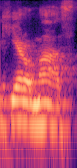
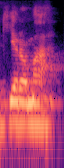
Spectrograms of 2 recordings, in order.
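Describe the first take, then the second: First: The final s of más is pronounced. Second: The final s of más is dropped, coastal style.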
